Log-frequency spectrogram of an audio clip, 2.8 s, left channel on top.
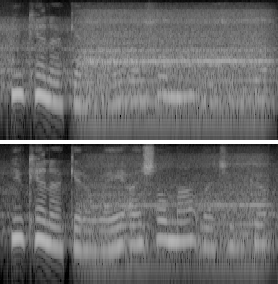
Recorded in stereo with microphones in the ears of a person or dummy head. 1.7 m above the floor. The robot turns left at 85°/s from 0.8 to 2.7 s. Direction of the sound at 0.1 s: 25° right.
